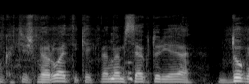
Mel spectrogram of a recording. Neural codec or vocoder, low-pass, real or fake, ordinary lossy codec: none; 10.8 kHz; real; AAC, 48 kbps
